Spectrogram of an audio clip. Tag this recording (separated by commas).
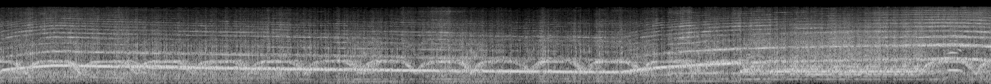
Vehicle, Speech, Motor vehicle (road)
